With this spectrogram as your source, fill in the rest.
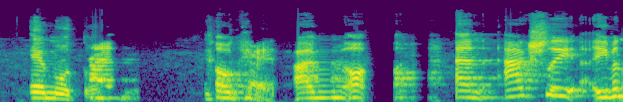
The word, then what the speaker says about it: Masaru Emoto: personal assistant to Dr., and I've got to pronounce it, Masaru Emoto. Emoto.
